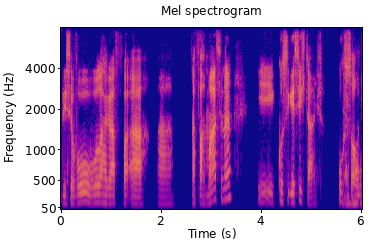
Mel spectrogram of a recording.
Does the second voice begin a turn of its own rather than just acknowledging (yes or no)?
yes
